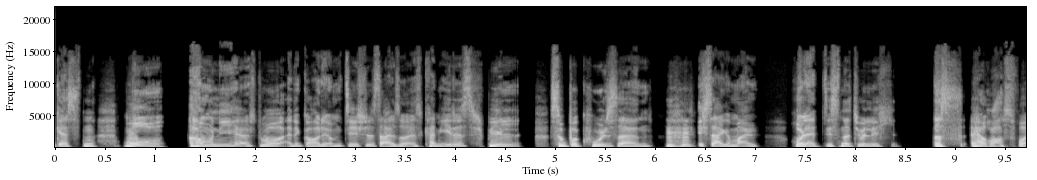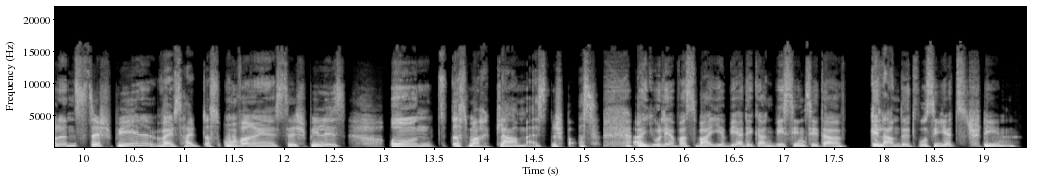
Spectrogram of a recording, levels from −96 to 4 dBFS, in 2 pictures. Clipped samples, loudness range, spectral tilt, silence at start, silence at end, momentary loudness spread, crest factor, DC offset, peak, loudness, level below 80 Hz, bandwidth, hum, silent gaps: under 0.1%; 1 LU; -4 dB/octave; 0 s; 0.1 s; 6 LU; 14 dB; under 0.1%; -2 dBFS; -16 LUFS; -56 dBFS; 16 kHz; none; 1.13-1.32 s, 4.69-4.79 s, 8.47-8.76 s, 17.65-17.85 s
